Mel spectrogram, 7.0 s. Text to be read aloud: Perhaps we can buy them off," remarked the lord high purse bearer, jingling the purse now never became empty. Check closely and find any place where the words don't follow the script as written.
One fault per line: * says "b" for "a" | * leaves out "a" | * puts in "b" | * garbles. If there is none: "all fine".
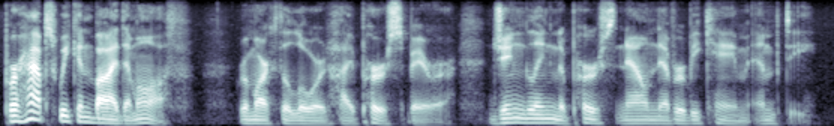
all fine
